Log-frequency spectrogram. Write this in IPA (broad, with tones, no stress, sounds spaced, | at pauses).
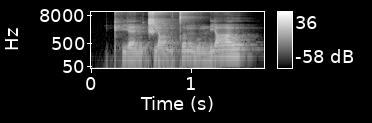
pʰ j ɛ˧˥ n t͡ɕ j ɑ̰˨˩ ŋ t̪ ɤ˥˧ ŋ u˥˩ n̪ j ɑ˥ ʊ̯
